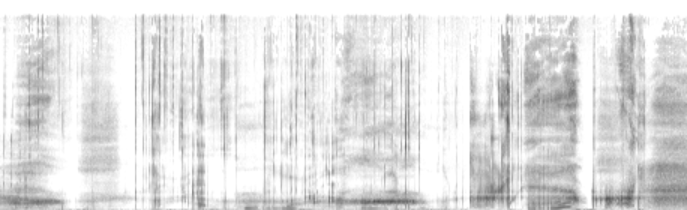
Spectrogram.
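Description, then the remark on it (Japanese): Wet, smacking ear-licking sounds that keep going with soft slurps, clicks and breathy moans, loud and unbroken for the whole stretch, with no talking. “お耳ペロペロで欲張しちゃう。”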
